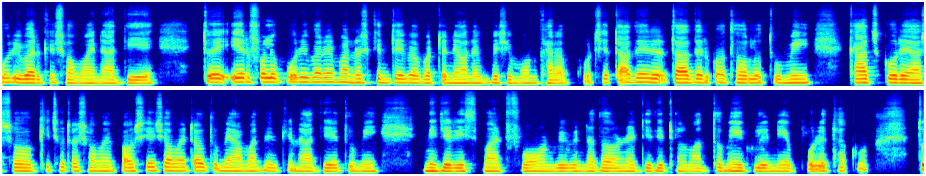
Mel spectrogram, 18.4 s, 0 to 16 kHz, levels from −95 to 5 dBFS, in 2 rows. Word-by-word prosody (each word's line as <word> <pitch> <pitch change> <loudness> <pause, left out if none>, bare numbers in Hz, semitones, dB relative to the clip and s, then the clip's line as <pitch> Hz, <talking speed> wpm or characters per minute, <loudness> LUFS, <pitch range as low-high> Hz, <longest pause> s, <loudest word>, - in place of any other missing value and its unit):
পরিবারকে 160 -3 +3
সময় 140 -1 -1
না 140 - -1 0.2
দিয়ে। 135 -1 +2 0.6
তো - - +5 0.3
এর 185 - +4
ফলে 185 0 +5 0.2
পরিবারের 190 0 +2
মানুষ 165 -2 +1
কিন্তু 160 0 -1
এই - - +1
ব্যাপারটা 150 -1 0
নিয়ে 145 0 +1
অনেক 145 0 -1
বেশি 145 0 -1
মন 145 0 -3
খারাপ 140 +1 -1
করছে। 165 - -6 0.2
তাদের, 180 +1 +3 0.3
তাদের, 160 0 +6
কথা 165 -1 -2
হলো 155 0 +3 0.2
তুমি 150 +1 +1 0.6
কাজ 165 -1 +5 0.2
করে 155 -1 +6
আসো, 150 +1 -1 0.2
কিছুটা 160 0 -5
সময় 145 -1 -2
পাও, - - +1
সেই 160 -1 +1
সময়টাও 155 0 +2
তুমি 155 - -1
আমাদেরকে 140 0 -4
না 140 - -1
দিয়ে 140 -2 +1
তুমি 140 0 -3 0.6
নিজের 140 -1 +4
ইস্মার্টফোন, 140 -1 -3 0.2
বিভিন্ন 135 0 0 0.2
ধরনের 135 0 0
ডিজিটাল 140 +1 -2
মাধ্যম 140 +2 -4
এইগুলি 140 -1 0
নিয়ে 135 0 -1
পড়ে 75 -2 +2
থাকো, - - -7 0.6
তো - - +7
150 Hz, 155 wpm, -21 LUFS, 140-160 Hz, 0.6 s, তো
